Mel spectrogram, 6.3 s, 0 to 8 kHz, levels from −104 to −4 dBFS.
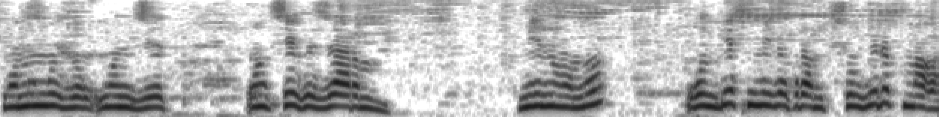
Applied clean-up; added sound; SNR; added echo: classical method Wiener filter.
